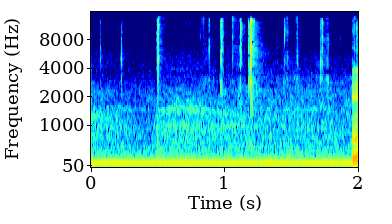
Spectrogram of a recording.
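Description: Faint, scattered small plastic clicks and taps as a battery is fitted into a Holy Stone F180C micro quadcopter and its lead is handled, the clearest click about a second in, over a low steady hum.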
